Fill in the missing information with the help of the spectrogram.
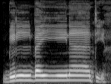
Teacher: لام کے ساتھ ملانا ہے، لام ساکن غنہ نہیں ہوگا، اور با کو یا کے ساتھ ملانا ہے، یا کے اوپر تشدید زور دیں گے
